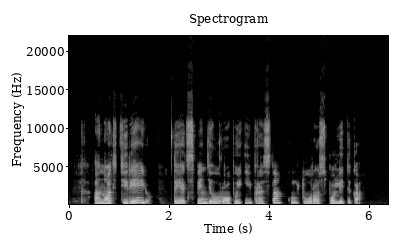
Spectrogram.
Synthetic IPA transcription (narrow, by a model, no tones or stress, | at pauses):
ɐnɔt̪t̪ʲiːɾʲeːjʊ | t̪ɐɪɐt̪ʲsʲpʲɪnʲd̪ʲɪɛʊɾɔːpʊjʔiːpɾɐst̪ɑkʊlˠt̪uːɾoːspɔlʲɪt̪ʲɪkɑ̰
